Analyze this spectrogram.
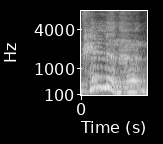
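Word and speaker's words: Cölln: 제가 지금 말씀드리는 쾰른은 우리가 쾰른 대성당 그 쾰른이 아닙니다. 이것은 예, 약간 스펠링이 다른데요. 발음은 비슷한데 그건 이제 약간 쾌연, 약간 그런 발음이고 요거는 이제 쾰른 그런 발음인데 다른 곳이 있구나.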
